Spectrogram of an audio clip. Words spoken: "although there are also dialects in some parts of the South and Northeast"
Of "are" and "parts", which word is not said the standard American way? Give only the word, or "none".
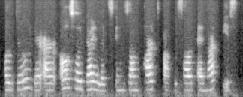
parts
